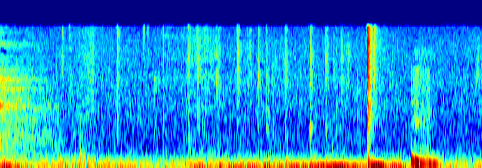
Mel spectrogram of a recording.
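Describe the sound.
Typing on a computer keyboard as a show's name is entered: a run of faint, irregular key clicks, with a few louder taps toward the end.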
